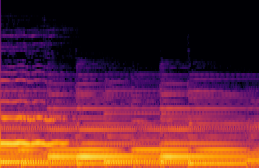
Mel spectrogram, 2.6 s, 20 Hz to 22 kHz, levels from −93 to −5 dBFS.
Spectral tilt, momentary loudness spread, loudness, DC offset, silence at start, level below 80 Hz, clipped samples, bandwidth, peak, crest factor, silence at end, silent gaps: -10.5 dB/octave; 5 LU; -19 LUFS; under 0.1%; 0 s; -46 dBFS; under 0.1%; 4 kHz; -6 dBFS; 12 dB; 0 s; none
